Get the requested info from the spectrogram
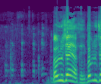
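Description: Rooster calling loudly in a quick run of repeated squawks that starts about a second in, as a hand reaches in to catch it.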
